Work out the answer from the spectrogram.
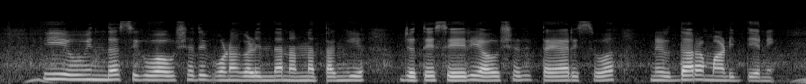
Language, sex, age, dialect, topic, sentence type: Kannada, female, 18-24, Central, agriculture, statement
